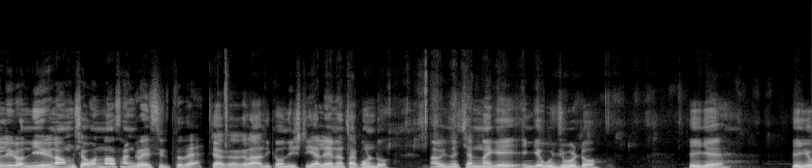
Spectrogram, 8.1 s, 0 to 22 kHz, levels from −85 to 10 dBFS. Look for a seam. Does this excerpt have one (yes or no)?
yes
